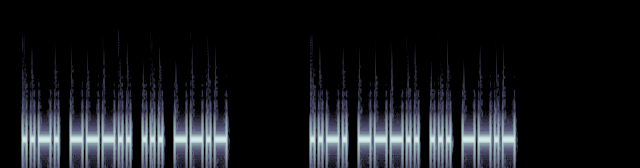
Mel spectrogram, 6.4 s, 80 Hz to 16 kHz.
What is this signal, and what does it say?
Morse code, heard as a keyed tone, about 30 wpm, 700 Hz. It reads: F8SQ F8SQ
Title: DXCC-100 Call Signs - 4 Characters - Repeated 2x - 30wpm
